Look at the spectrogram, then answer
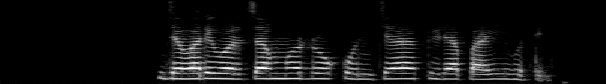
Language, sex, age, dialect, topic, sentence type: Marathi, female, 31-35, Varhadi, agriculture, question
